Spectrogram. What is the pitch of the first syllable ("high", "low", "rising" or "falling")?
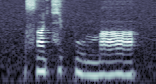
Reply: falling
